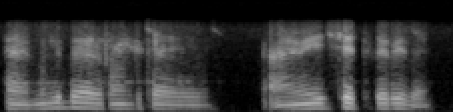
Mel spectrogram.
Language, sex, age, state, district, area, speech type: Marathi, male, 18-30, Maharashtra, Sangli, urban, conversation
